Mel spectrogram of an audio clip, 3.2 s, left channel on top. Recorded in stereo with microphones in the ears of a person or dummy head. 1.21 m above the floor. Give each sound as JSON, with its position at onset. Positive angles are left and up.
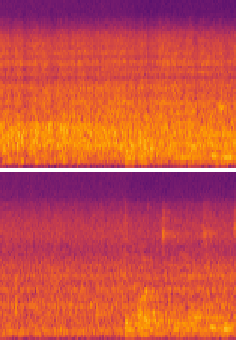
{"t": 1.6, "sound": "a man speaking", "side_deg": 5, "distance_m": 0.8}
